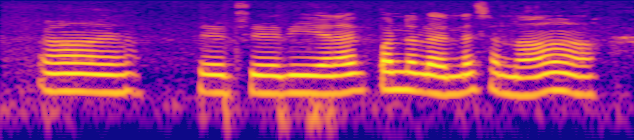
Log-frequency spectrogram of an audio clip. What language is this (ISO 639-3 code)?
tam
